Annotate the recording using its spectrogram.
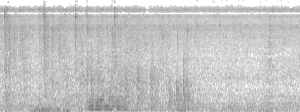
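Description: Faint steady sizzling of mixed vegetables frying in a pot, with a few light clicks and knocks in the first second as eggs and other items are handled on the kitchen counter.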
